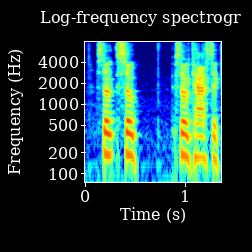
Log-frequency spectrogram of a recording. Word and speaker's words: stochastic: Stochastic. It's stochastic terrorism, right? That's how you fucking pronounce it.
